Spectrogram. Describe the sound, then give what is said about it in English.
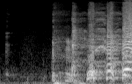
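A man clears his throat in a few harsh, rasping bursts after a moment of near silence. The sound is fairly loud and close. “For anyone that didn't get that, he cleared his throat and readjusted himself.”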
